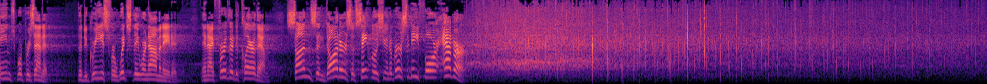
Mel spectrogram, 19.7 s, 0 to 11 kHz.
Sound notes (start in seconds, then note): 9.2 cheers and applause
